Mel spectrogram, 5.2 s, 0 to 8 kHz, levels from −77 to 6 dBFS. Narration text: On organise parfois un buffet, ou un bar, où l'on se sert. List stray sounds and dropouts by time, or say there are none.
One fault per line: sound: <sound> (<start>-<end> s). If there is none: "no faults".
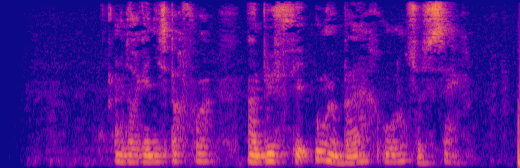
no faults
